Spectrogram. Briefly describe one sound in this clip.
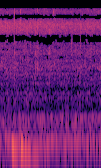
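A spatula scrapes and stirs food in a frying pan.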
